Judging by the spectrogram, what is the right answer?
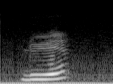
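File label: "lve", Mandarin Chinese second tone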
